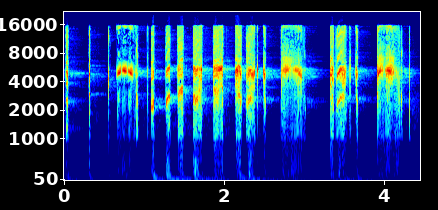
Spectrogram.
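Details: Swiftlets heard as short high chirps and thin whistled notes, some bending upward, mixed with quick clicks in an uneven rhythm.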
